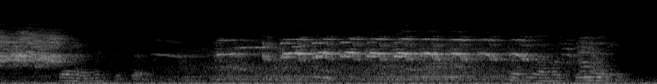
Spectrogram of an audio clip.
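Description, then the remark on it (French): A herring gull gives a few short nasal yelps, then a long, loud, wavering call with a harsh, honking edge. It is fairly steady, over a faint background hiss. “Le goéland, il fait plutôt le bruit d'un jeu vidéo.”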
